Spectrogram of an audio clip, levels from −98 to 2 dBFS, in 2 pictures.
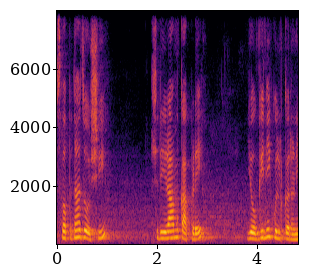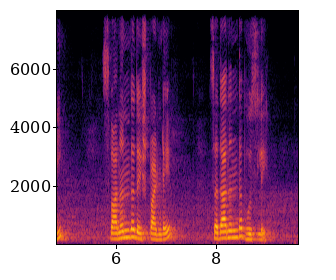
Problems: constant background noise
